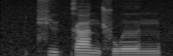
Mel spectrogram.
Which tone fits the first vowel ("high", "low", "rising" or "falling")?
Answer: falling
